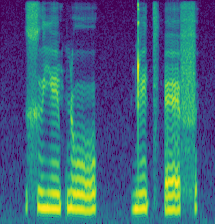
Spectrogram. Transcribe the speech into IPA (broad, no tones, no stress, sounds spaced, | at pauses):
x ɨ j ẽ p ɳ o | ɖ ẽ t͡sʼ ɛ f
